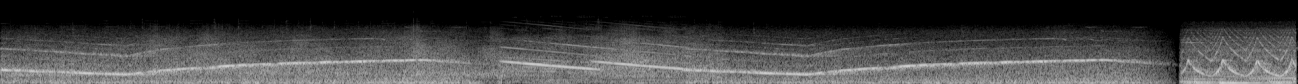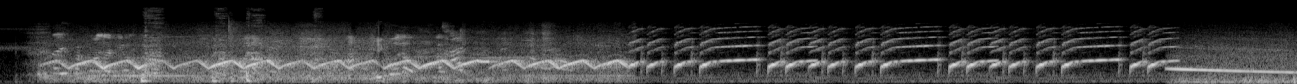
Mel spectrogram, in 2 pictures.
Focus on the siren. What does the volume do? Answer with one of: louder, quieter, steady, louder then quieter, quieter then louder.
steady.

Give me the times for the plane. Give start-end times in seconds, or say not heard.
0.0-7.3.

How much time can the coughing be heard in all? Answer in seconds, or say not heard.
2 s.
